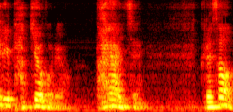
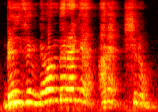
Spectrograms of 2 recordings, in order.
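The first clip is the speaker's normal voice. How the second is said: put-on much higher, childish tantrum cry; defiant toddler; 12 semitones higher than usual. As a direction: squeal it like a spoiled child. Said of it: "그 해석하면 무슨 말이죠?".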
